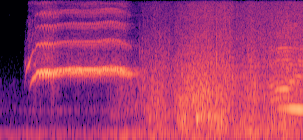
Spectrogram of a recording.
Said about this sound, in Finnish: Tässä on pilli. Uimaan saa mennä vasta, kun pilli soi. Hei, miltä se kuulostaa?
